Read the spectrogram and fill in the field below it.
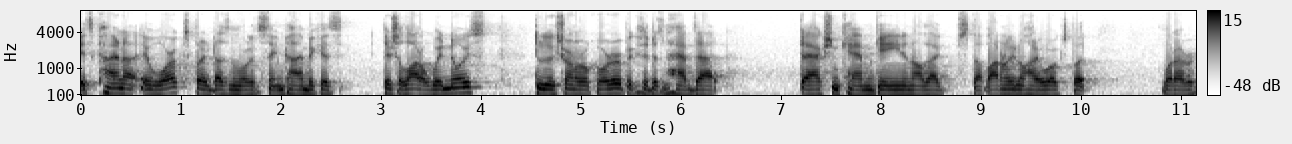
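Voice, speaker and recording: A man talks at a very fast pace in a monotone, flat intonation with very even loudness. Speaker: motovlogger. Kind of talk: casual vlog chat. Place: home room.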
